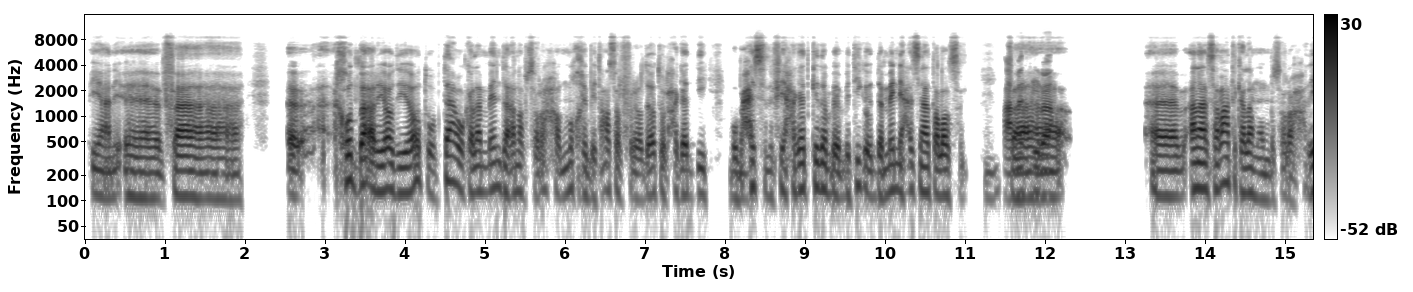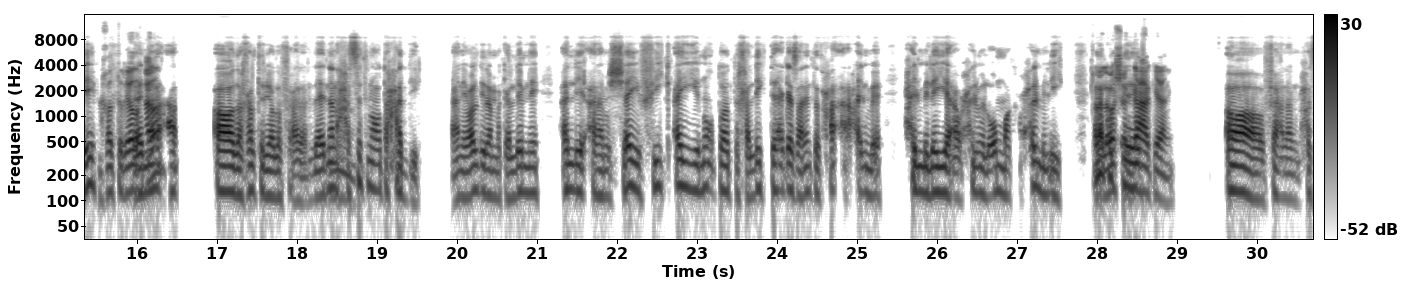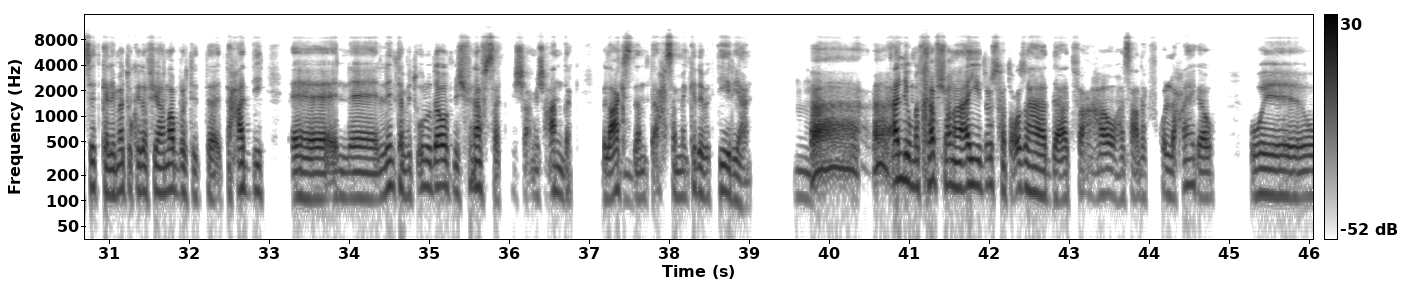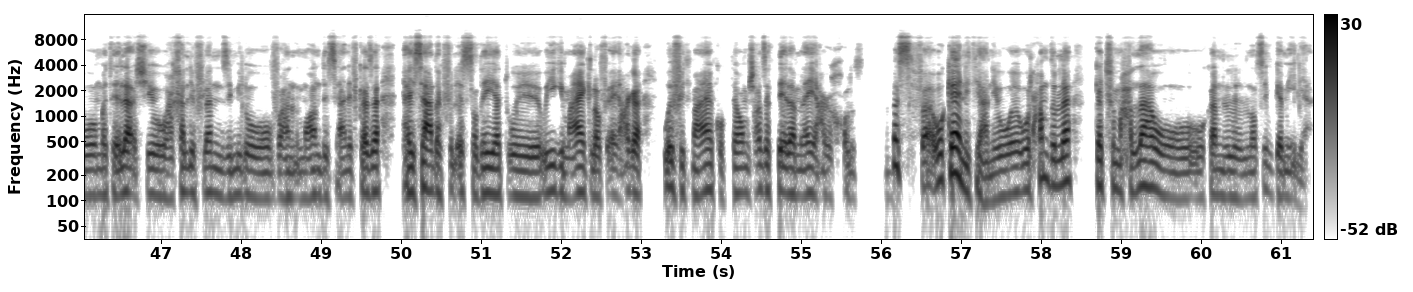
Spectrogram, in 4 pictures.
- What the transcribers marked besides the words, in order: tapping
- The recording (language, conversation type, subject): Arabic, podcast, إزاي تتعامل مع ضغط العيلة على قراراتك؟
